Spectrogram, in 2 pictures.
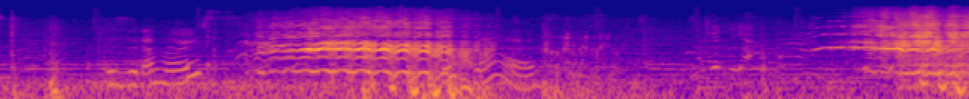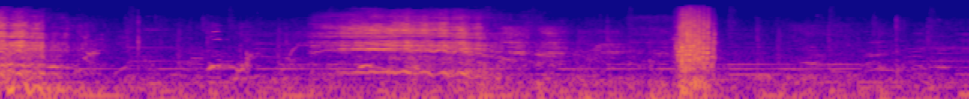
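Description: Horse whinnies, three of them, each about a second long with a wavering, shaking pitch, over steady background music. A brief sharp sound comes near the end.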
